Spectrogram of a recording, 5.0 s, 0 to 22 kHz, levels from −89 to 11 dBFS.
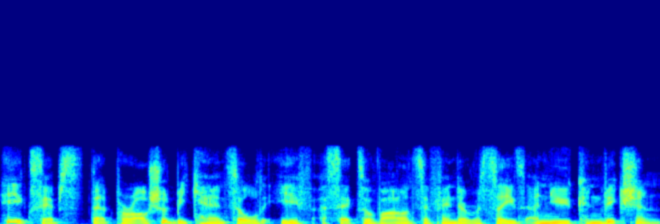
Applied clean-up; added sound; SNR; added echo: none; none; none; none.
